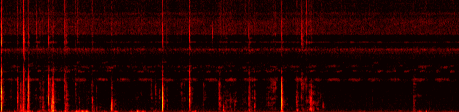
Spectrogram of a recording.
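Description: Crickets chirping steadily and evenly in the background. Over the first six seconds, irregular sharp clicks and taps, several a second, come over the top of them and then stop.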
